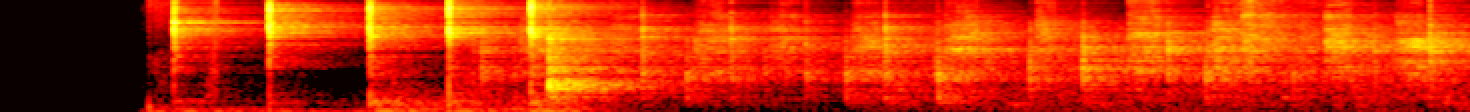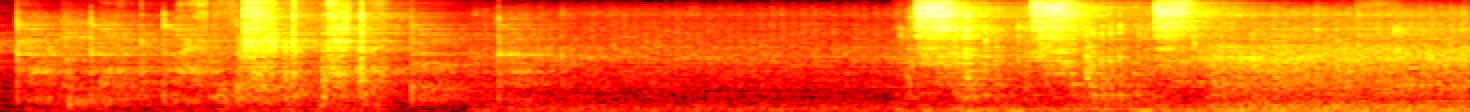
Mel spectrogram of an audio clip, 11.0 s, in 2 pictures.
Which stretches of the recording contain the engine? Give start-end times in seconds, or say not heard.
7.2-10.9.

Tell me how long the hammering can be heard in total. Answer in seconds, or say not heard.
4 s.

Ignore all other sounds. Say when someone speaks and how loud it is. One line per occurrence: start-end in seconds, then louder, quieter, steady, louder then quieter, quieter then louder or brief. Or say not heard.
not heard.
